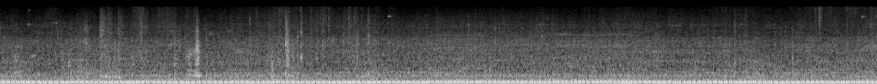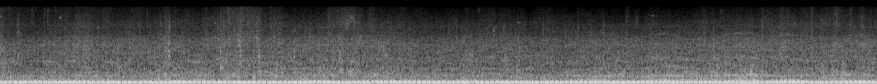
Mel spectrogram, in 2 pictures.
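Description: Off-road side-by-side (UTV) engine running steadily at an even speed along a trail, with a few brief knocks and rattles.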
